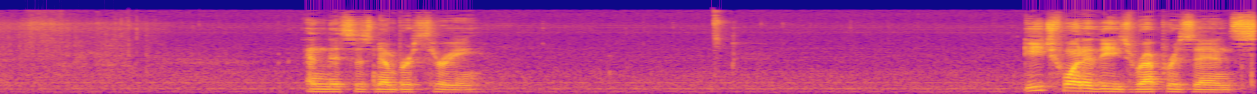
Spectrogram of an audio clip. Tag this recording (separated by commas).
Speech, inside a small room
